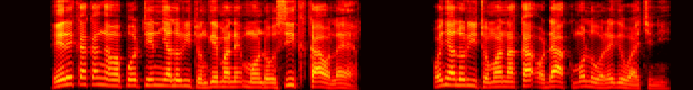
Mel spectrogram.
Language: Luo (Kenya and Tanzania)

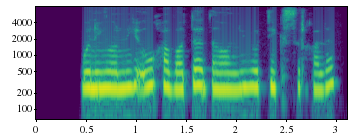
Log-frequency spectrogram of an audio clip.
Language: Uzbek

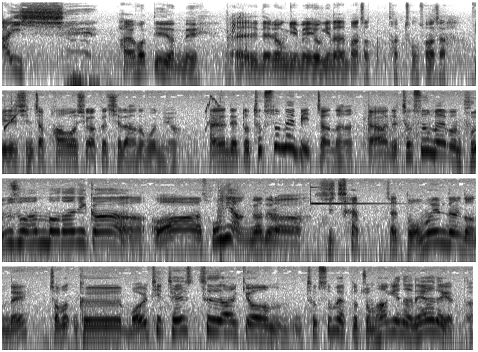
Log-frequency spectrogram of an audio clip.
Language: Korean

